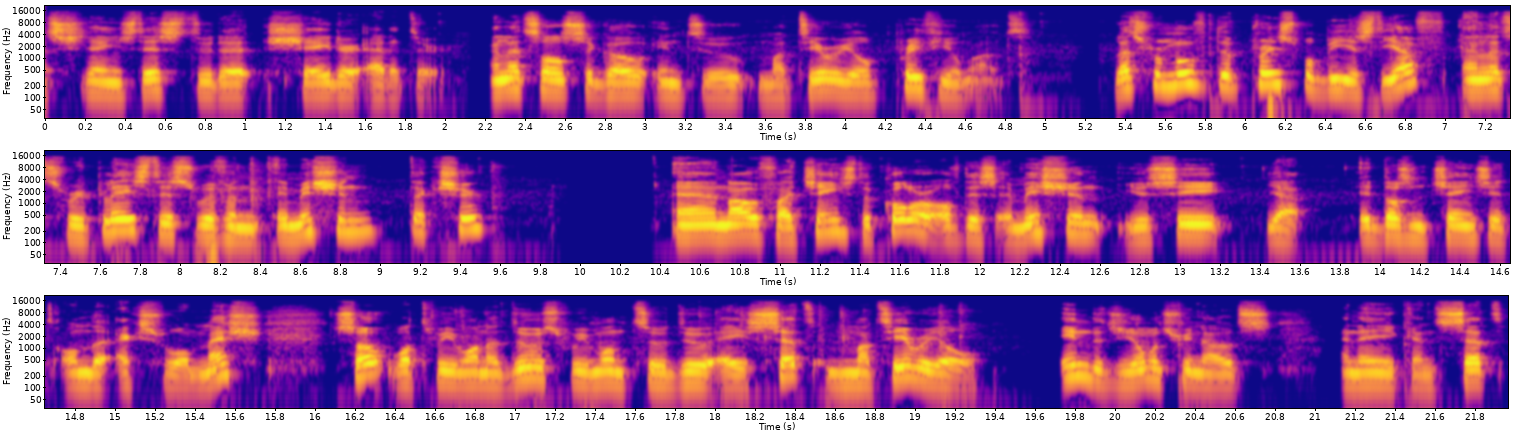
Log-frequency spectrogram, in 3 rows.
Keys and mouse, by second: 1.9-5.1 middle drag, 5.1 click, 5.1 middle click, 5.7 click, 5.9-7.2 middle drag, 6.6 x, 7.0 shift+a, 9.4 ctrl+shift+click, 9.9-11.4 drag, 12.6-21.4 middle drag, 16.5 shift+a, 21.4-21.9 drag.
